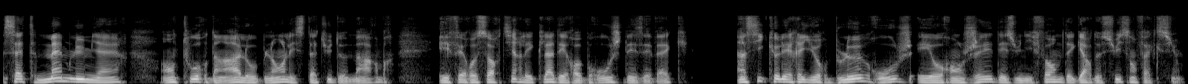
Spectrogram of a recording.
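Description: A man reading a novel aloud as an audiobook narrator, in a measured, even way. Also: low voice, no room sound, studio quality. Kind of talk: scripted narration.

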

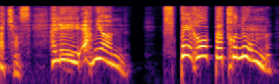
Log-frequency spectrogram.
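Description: A man's voice: mid-range voice, big pitch swings, a little fast, slightly rough, dry recording, clean studio sound, voice pushed up. A man voicing a determined teenage boy wizard in an audiobook, giving urgent commands.

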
